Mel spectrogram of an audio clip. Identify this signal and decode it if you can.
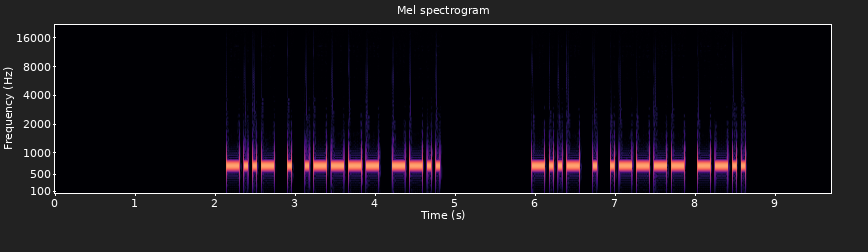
Morse code, heard as a keyed tone, about 22 wpm, 700 Hz. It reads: XE1Z XE1Z
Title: DXCC-100 Call Signs - 4 Characters - Repeated 2x - 22wpm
